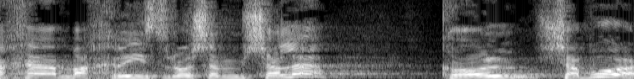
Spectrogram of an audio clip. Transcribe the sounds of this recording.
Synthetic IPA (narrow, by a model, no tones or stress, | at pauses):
aχamaχɾisɾoʃhamemʃala | kʰolʃavua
